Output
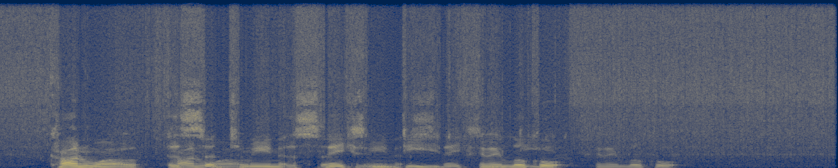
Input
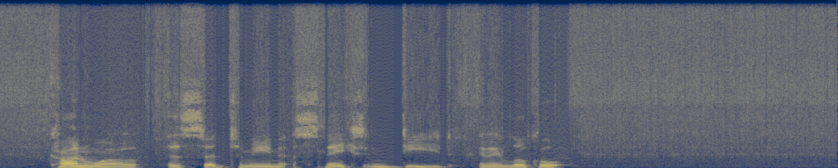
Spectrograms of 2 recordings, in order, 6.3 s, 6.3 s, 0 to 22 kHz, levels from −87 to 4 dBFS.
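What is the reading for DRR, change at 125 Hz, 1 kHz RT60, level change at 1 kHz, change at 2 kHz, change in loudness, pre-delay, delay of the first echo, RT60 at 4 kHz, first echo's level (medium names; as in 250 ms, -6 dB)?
no reverb, -6.0 dB, no reverb, -6.0 dB, -6.0 dB, -6.0 dB, no reverb, 872 ms, no reverb, -9.0 dB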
